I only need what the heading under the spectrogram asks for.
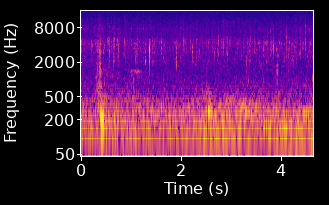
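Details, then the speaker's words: Evinrude Starflight 100hp two-stroke outboard, engine off, mixed gas with TCW3 oil: soft trickling and pouring as the primer bulb is squeezed and fuel flows into the carbs; normal fuel flow during priming. "and uh you can hear it flowing into the carbs seems like that's pretty good"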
